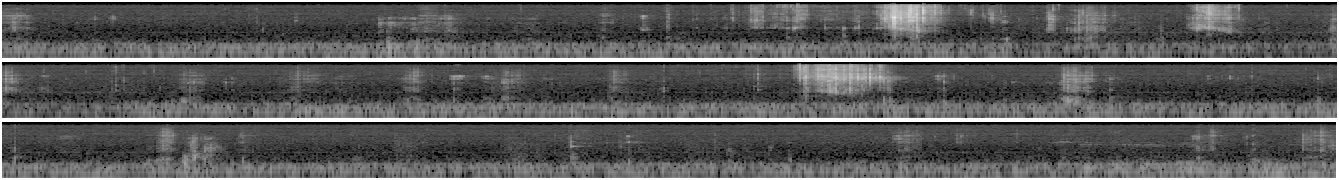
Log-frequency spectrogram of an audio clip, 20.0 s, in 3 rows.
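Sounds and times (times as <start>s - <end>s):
steady low hum: 0.0s - 20.0s
lettuce crunching while chewed: 3.1s - 13.4s.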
